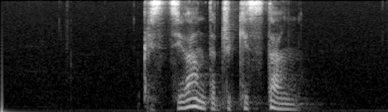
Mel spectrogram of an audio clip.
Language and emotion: Russian, angry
